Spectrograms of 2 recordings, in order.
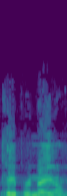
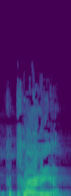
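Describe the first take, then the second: First: The name gets its original, village-of-Nahum pronunciation. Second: The name gets the usual American pronunciation. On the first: "The correct way of pronouncing it really is Capernaum" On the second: "in America, we say it's Capernaum"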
